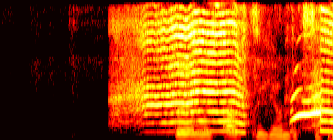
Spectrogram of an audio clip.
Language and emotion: Russian, neutral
